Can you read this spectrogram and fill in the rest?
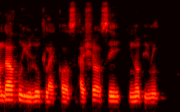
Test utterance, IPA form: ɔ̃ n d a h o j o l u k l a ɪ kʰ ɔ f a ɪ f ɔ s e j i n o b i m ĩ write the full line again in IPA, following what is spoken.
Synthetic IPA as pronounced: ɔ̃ n d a h u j u l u k l a ɪ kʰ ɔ s a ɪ ʃ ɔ s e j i n o b i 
